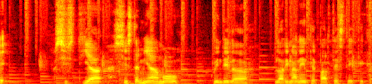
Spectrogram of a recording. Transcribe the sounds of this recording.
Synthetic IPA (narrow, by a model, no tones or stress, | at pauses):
e | sist̪asist̪emjaːmokwind̪ilalaɾimanɛnt̪epart̪eːst̪ɛ̰ːt̪ika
